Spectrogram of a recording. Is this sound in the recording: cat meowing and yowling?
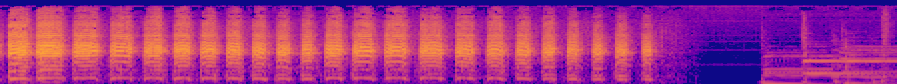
no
